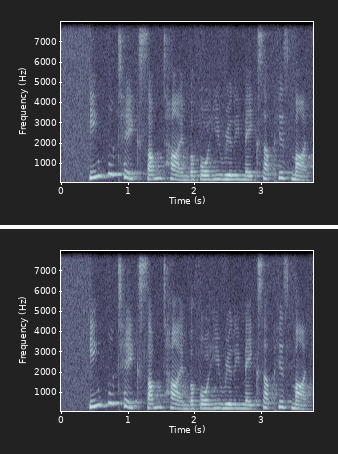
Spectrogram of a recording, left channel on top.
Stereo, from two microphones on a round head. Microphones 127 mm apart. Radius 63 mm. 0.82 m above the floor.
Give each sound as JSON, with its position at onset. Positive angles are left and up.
{"t": 0.4, "sound": "a woman speaking", "side_deg": -15, "distance_m": 1.9}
